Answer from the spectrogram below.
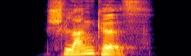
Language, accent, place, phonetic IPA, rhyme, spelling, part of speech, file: German, Germany, Berlin, [ˈʃlaŋkəs], -aŋkəs, schlankes, adjective, De-schlankes.ogg
- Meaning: strong/mixed nominative/accusative neuter singular of schlank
